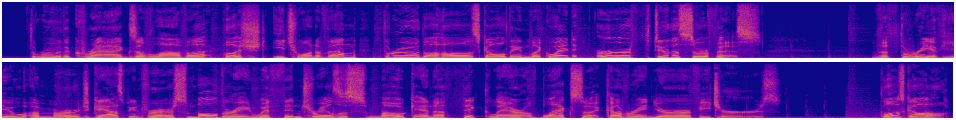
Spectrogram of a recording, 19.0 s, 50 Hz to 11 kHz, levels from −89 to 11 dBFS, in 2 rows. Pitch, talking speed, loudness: 135 Hz, 140 wpm, -27 LUFS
